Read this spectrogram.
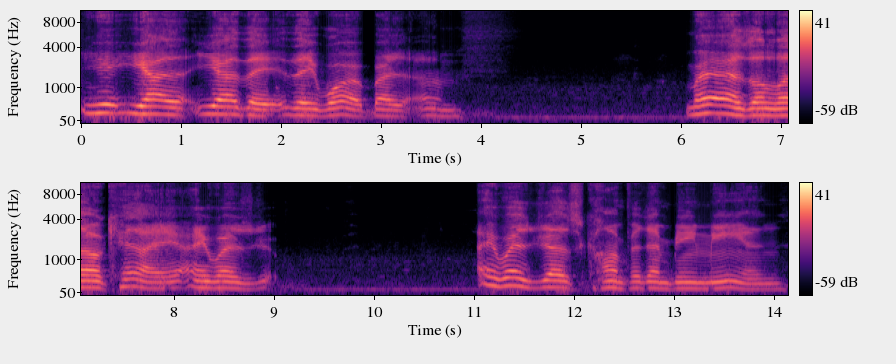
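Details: Speech impediment, no specific diagnosis named, in an adult man who also has motor coordination differences and says everyone hears it every time he speaks.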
